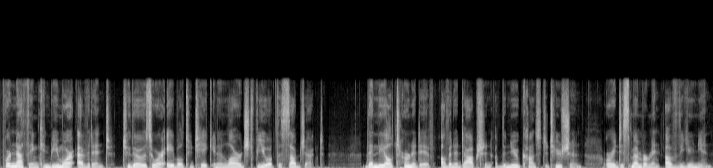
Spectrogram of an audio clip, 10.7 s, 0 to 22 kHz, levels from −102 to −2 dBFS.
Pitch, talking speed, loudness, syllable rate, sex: 210 Hz, 195 wpm, -18 LUFS, 6.0 syllables/s, female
